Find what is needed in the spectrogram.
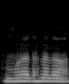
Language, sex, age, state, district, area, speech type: Santali, male, 45-60, Odisha, Mayurbhanj, rural, spontaneous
